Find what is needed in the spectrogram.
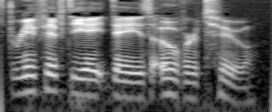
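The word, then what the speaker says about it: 358/2 Days: It's Kingdom Hearts 358 Days Over 2. That's the proper way to say it.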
